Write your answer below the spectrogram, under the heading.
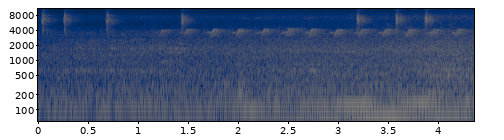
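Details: Young, hand-reared velvet-fronted nuthatch that is just learning to perch and to sing, giving short, even, high notes about three times a second over steady background noise, with some sharp clicks.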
